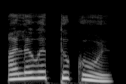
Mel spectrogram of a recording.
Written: ಅಲವತ್ತುಕೊಳ್

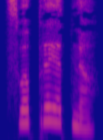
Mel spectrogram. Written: ಸ್ವಪ್ರಯತ್ನ

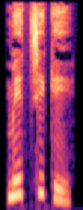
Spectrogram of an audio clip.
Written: ಮೊಚ್ಚಿಗ

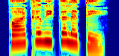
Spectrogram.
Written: ಪಾಠವಿಕಲತೆ

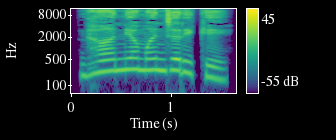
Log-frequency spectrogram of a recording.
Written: ಧಾನ್ಯಮಂಜರಿಕೆ

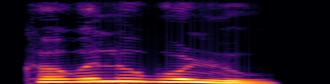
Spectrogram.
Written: ಕವಲುಗೊಳ್ಳು

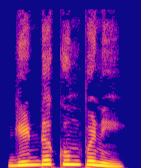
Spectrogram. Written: ಗಿಡ್ಡಕುಂಪಣಿ

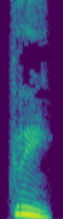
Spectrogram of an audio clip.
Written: ಗರಿ

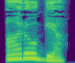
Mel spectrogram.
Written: ಆರೋಗ್ಯ

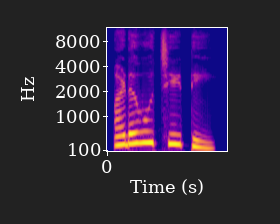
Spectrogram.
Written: ಅಡವುಚೀಟಿ

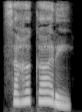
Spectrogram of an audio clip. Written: ಸಹಕಾರಿ

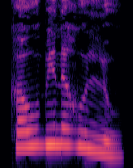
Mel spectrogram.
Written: ಕೌಬಿನಹುಲ್ಲು

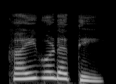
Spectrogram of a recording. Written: ಕೈಗೊಡತಿ

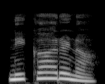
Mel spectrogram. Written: ನಿಃಕರುಣಿ

